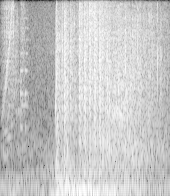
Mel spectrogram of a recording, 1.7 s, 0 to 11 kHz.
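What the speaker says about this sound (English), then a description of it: "Use precision targeting to shoot the freak's head or legs." A gun fires at a freak in the video game Crackdown 2, one heavy booming shot close up that trails off into a long rumbling tail.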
